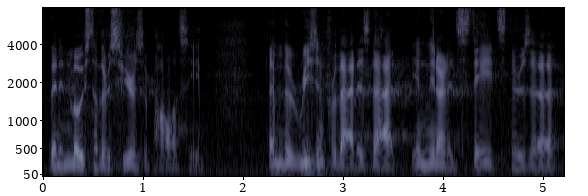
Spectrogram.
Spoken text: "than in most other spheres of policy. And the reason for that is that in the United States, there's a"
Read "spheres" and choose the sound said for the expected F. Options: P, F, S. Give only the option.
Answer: F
